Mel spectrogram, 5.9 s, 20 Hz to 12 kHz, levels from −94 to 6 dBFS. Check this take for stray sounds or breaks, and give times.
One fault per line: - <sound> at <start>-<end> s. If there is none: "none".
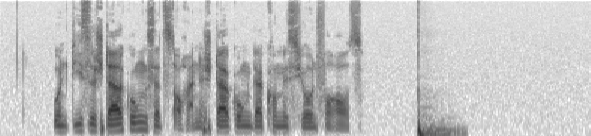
- thud at 4.2-4.7 s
